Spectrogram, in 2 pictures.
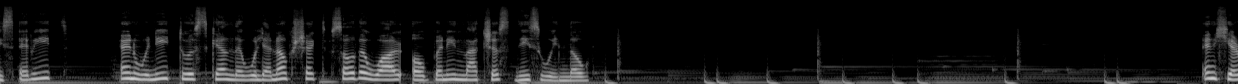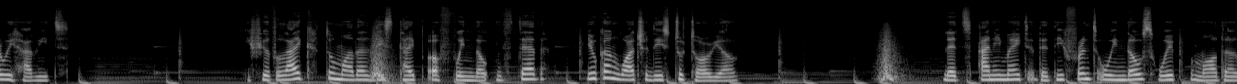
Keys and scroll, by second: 5.2 s, 5.5 y, 10.0 h.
